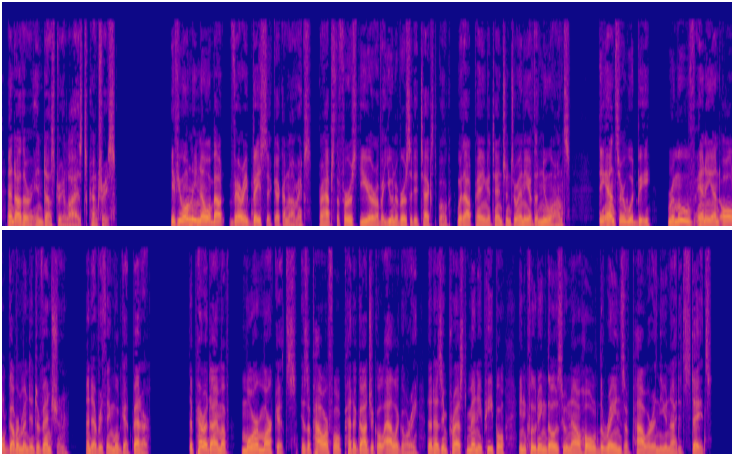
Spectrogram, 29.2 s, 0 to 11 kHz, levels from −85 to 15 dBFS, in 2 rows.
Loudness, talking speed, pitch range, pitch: -21 LUFS, 145 wpm, 100-135 Hz, 110 Hz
